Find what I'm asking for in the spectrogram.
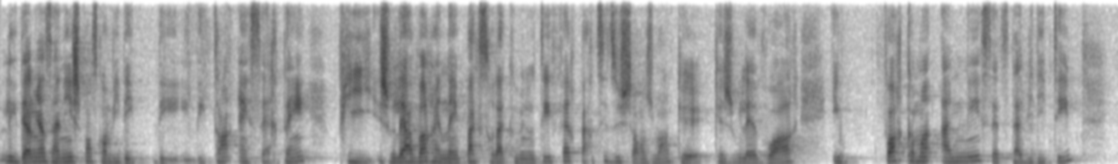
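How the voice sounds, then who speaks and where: A woman speaks at a medium pitch and a moderate pace. Her tone is dark and mellow, her intonation monotone and flat. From Quebec, Terrebonne area. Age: young. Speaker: political candidate. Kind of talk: political debate. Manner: halting.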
